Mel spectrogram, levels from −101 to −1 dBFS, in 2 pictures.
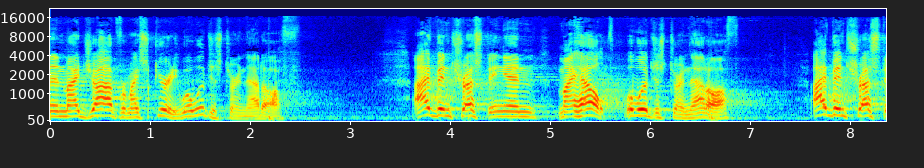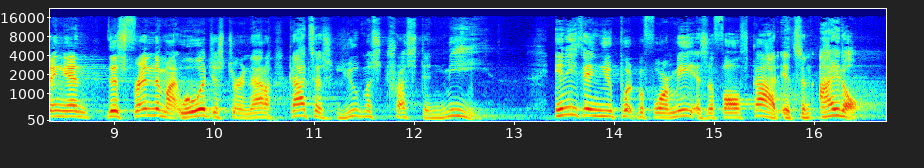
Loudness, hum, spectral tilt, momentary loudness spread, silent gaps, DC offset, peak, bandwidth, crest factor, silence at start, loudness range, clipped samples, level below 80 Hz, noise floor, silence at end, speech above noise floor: -20 LUFS; none; -4.5 dB/octave; 11 LU; none; under 0.1%; -4 dBFS; 17 kHz; 16 dB; 0 s; 6 LU; under 0.1%; -68 dBFS; -59 dBFS; 0.1 s; 39 dB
